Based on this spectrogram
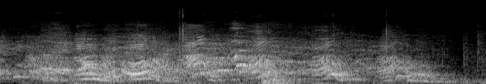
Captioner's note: group gasping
